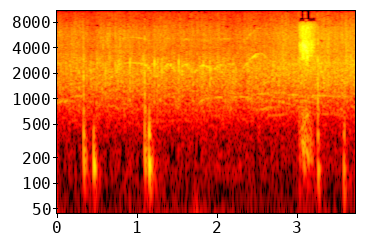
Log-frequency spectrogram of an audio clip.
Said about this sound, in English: So there's one thing I forgot to bring on here real quick, and there you go. Everybody loves applause.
